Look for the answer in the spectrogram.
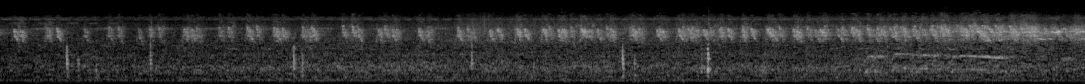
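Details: Several Baya weaver birds, known as Thookkanam Kuruvi, caught on a Nikon P1000 camera: continuous fast high chatter swelling into a dense buzzy wash, a few sharp lower ticks, and a brief falling whistle near the end.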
